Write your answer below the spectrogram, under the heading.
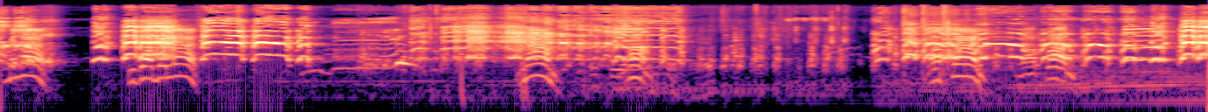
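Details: Kokok Balenggek chickens at a practice contest in Ampang Kualo, Kota Solok, with overlapping multi-syllable crows of looping, arched notes repeated in long stepped runs, plus clucking and other roosters crowing nearby.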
